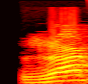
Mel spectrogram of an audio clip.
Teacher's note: वर्त लुंठित सघोष अल्पप्राण व्यंजन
